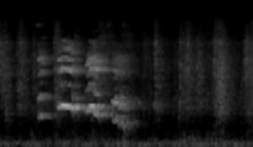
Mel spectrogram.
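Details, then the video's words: Labrador Retriever puppies, one of a litter of six, at play in an indoor puppy play room; a single high, whining yelp with bright overtones rises and then slides down over about a second, with low room hum and soft clatter behind. "Labrador puppies at play!"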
